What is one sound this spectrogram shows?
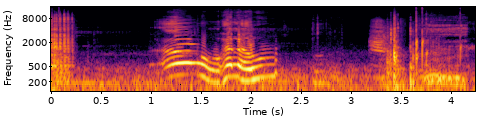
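A wooden chest lid creaks and thuds shut.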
